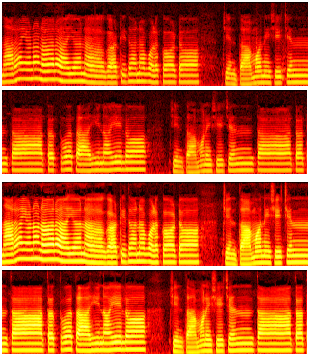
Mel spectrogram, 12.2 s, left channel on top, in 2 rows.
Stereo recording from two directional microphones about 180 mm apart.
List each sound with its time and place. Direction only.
0.0 s speech: 25° right (ahead or behind)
